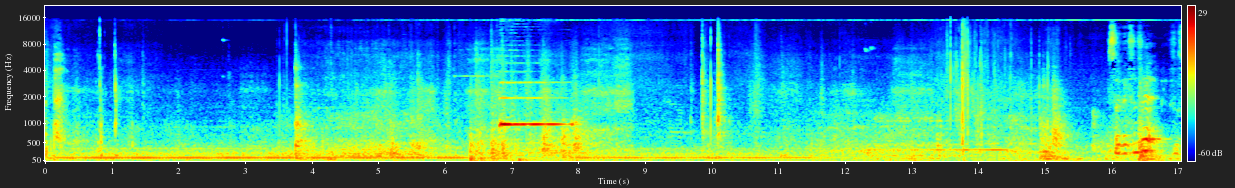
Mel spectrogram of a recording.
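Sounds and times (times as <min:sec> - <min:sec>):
steady low hum: 0:00.0 - 0:17.0
elevator chime tone: 0:06.2 - 0:08.2.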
